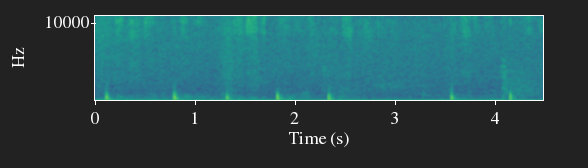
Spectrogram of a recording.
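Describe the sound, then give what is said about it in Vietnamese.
Someone writes Chinese characters in a series of seven faint, short strokes at uneven intervals over a low, steady hum. No one speaks. “Mình viết chữ Tàu rồi mình giải thích cho các vị.”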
